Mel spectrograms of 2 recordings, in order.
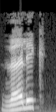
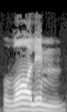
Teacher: ذال صفت انفتاح داره، دهان باز میشه. صفت استفال داره، یعنی صدای اون مفخم و درشت نیست. اما حرف وا صفت اطباق و استعلا داره.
